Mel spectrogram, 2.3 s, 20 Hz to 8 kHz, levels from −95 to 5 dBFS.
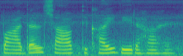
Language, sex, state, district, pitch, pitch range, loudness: Hindi, female, Chhattisgarh, Raipur, 185 Hz, 180-195 Hz, -15 LUFS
